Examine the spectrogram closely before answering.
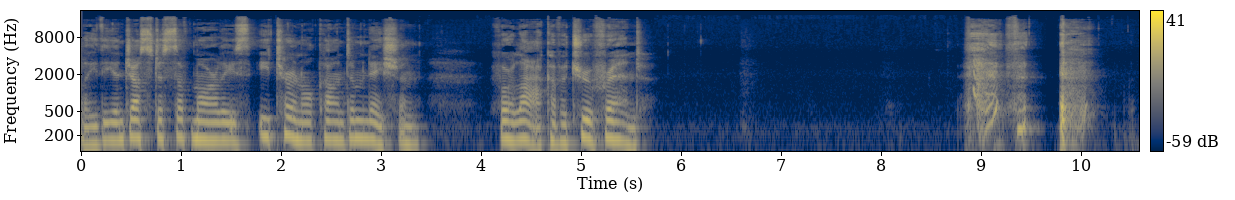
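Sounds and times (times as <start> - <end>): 
speech: 0.0 - 3.5, 4.2 - 5.7, 8.8 - 10.0
raspy wheezing cough: 8.8 - 10.3.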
